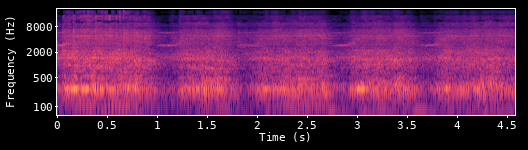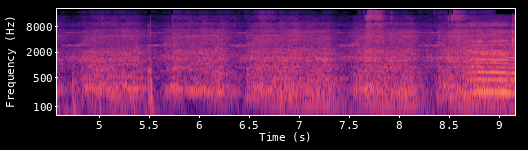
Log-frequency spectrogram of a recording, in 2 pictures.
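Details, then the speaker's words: Repaired fuel pump run on its low side with the key: rough mechanical buzzing with a harsh throb about once a second, sounds terrible; owner suspects the loose motor outer shell on the shaft, not confirmed. "sounds terrible. That did not sound good at all."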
